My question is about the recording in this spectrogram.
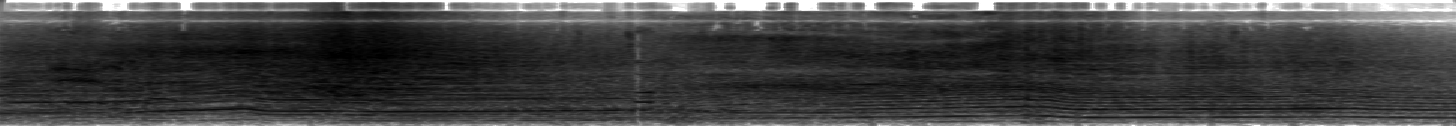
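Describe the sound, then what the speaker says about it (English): A tough Holden station wagon revs hard and launches in a drag race, its engine roaring loud and close with rising, shifting pitch sweeps as it accelerates away. "Will we see the wheels up launch again this time from this tough Holden station wagon?"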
